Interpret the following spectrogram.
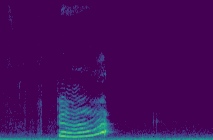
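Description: A child's drawn-out "uhh" of about a second, starting a little after one second in, high-pitched and sliding down then up in pitch, over a faint steady low hum.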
